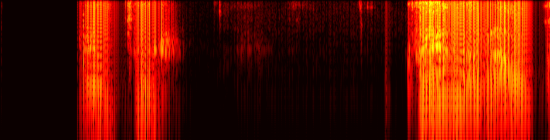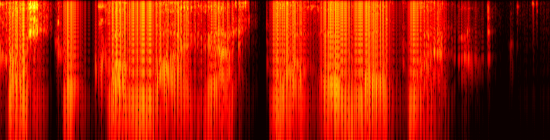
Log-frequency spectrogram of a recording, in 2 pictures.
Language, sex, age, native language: Icelandic, male, 60-69, Icelandic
